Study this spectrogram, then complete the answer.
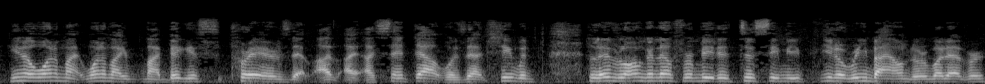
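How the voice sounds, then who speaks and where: This man has an ordinary speaking voice with a fairly high pitch. He moves at a moderate pace with ordinary pitch variation. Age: 50s. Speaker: radio announcer. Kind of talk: TV interview answer.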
